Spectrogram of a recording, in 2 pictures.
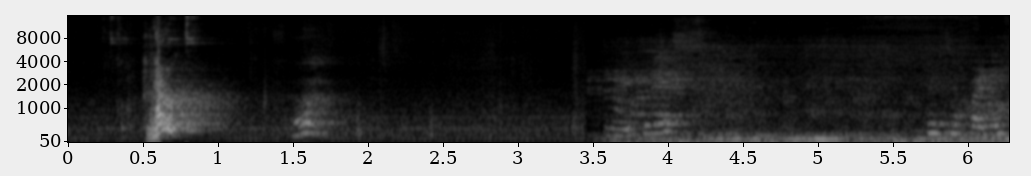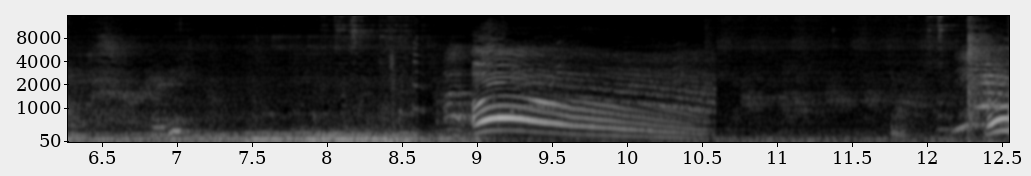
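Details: Great Pyrenees puppy Biscotti, a female almost three months old, kept as a family pet, gives a drawn-out falling whine near the end, layered with descending harmonics, after a sharp knock early on; a person's voice and low room rumble run through the middle.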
